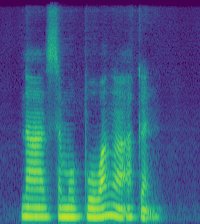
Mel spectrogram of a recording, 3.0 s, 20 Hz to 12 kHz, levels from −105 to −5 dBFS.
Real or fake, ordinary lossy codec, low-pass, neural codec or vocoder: fake; Opus, 64 kbps; 10.8 kHz; codec, 24 kHz, 0.5 kbps, DualCodec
